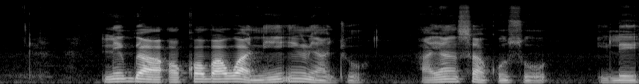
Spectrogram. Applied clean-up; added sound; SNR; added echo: none; none; none; none.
